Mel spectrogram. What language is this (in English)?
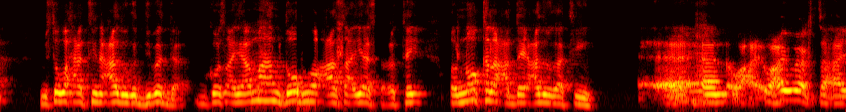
Arabic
